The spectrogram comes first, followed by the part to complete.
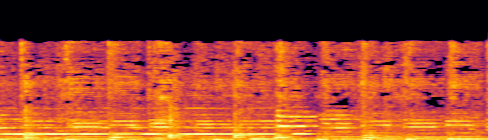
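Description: Background music: an instrumental passage with held notes and changing chords.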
